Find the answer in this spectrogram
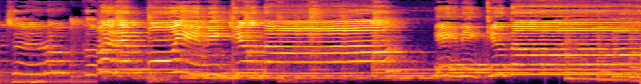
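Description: Children singing solo into a microphone in short excerpts spliced one after another. A boy's voice is first, then after an abrupt change about a second in, other young voices carry long held notes, including a girl's.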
